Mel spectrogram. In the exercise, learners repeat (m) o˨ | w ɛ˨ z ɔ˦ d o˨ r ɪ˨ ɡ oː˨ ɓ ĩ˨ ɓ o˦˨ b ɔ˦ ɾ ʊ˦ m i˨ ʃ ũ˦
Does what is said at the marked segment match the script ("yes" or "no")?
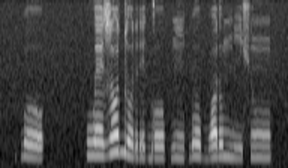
no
